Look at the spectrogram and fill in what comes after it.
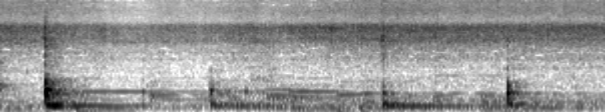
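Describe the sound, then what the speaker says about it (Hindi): Marinated chicken frying in hot oil in a pan, with a steady sizzle throughout and four sharp clinks from a utensil stirring at intervals. "इसमें मैंने मैरिनेटेड चिकन जो है वो ऐड कर दिया। मैरिनेटेड चिकन को फ्राई करना ऑयल में।"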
